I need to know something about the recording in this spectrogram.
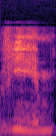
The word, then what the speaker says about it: Veeam: The name Veeam comes from pronouncing VM as a word.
